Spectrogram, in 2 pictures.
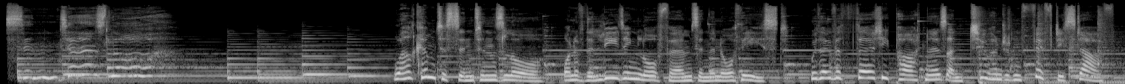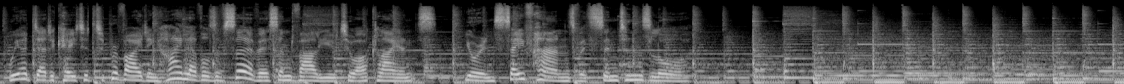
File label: telephone messaging, IVR and on hold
